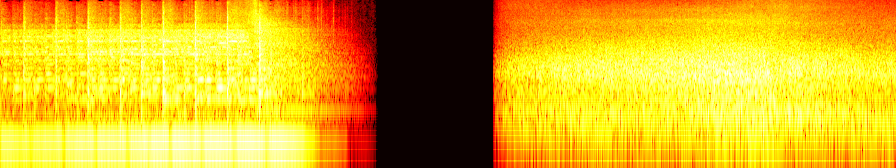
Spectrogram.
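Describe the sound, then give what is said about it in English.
Street traffic at a bus stop where someone waits for a bus to Woolwich Crown Court: steady traffic rumbles with a low engine drone, then cuts to near silence for a second before a broad roadway hiss of passing vehicles returns and continues. “I am currently waiting for a bus to Woolwich Crown Court”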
